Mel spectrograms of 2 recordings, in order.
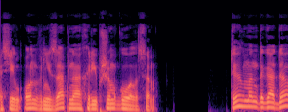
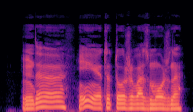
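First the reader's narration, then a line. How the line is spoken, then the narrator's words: Gloomy agreement. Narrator (Russian): мрачно согласился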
